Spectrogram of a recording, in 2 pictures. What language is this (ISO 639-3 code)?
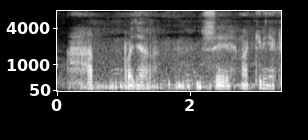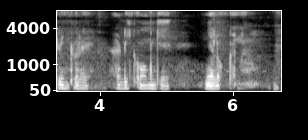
sat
